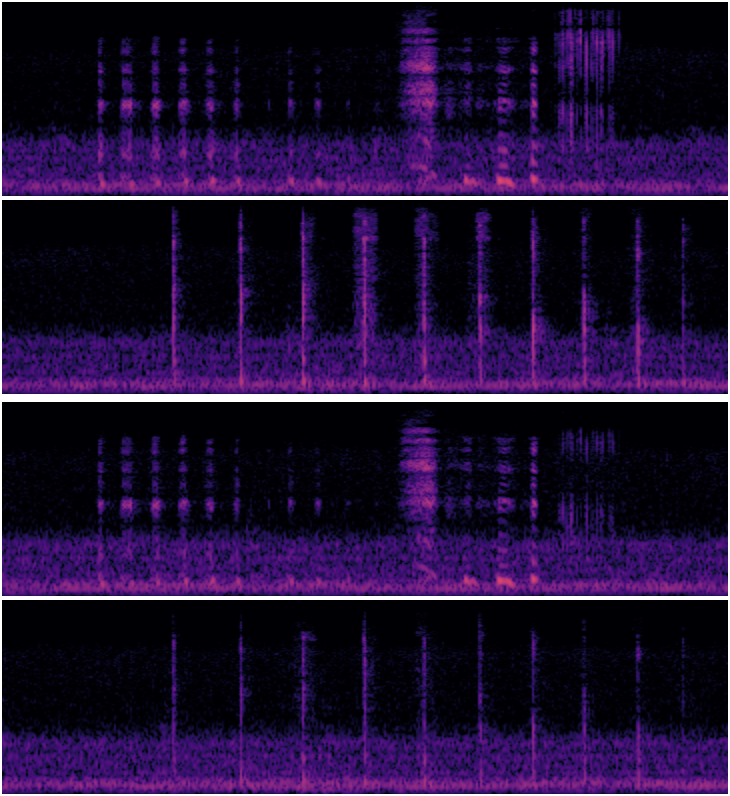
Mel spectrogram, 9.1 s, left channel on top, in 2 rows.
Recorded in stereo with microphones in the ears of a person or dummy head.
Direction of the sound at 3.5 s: 75° left (ahead or behind).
